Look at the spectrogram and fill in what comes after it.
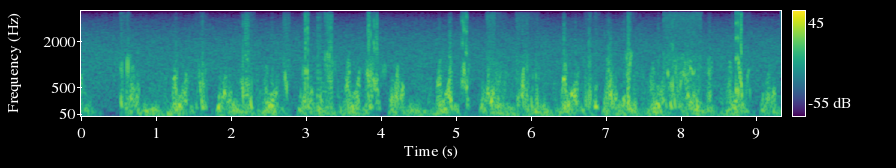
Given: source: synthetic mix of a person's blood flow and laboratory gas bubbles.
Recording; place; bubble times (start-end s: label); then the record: Doppler ultrasound of blood flow; precordium
0.50-0.67 s: bubbles
1.51-1.69 s: bubbles
2.11-2.31 s: bubbles
2.69-2.79 s: bubbles
2.93-3.40 s: bubbles
3.78-4.08 s: bubbles
5.06-5.19 s: bubbles
5.40-5.70 s: bubbles
5.79-6.12 s: bubbles
6.70-6.92 s: bubbles
6.99-7.09 s: bubbles
7.20-7.41 s: bubbles
7.76-8.28 s: bubbles
8.34-8.43 s: bubbles
8.68-8.93 s: bubbles
From the record:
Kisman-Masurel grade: 243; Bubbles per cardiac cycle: several, 3 to 8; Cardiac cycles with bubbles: 100%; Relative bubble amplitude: loud (0.450 to 0.775); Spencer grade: 3 (all of the cardiac periods contain showers or single bubble signals, but not dominating or overriding the cardiac motion signals); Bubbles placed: only in the low amplitude regions of the cardiac cycle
